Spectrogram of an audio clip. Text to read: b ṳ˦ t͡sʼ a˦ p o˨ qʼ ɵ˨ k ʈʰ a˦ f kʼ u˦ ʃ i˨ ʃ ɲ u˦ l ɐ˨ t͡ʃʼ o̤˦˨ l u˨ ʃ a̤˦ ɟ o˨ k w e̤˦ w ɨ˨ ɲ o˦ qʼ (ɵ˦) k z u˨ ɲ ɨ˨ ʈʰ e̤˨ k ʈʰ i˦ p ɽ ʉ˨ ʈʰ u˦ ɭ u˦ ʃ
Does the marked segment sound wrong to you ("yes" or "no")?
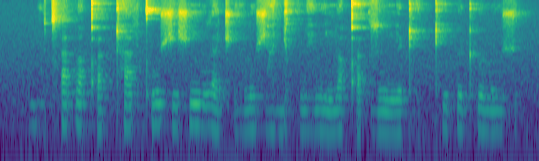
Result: no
